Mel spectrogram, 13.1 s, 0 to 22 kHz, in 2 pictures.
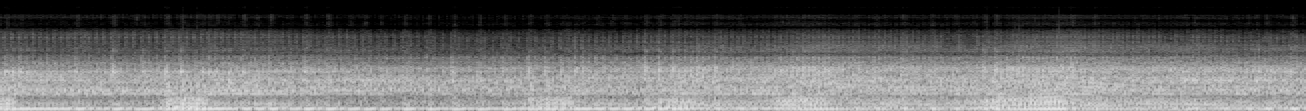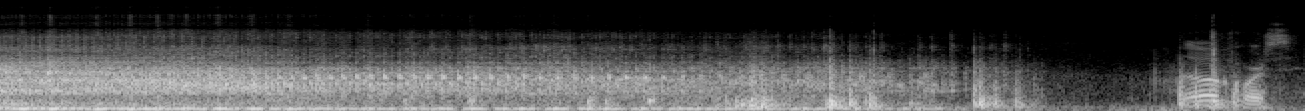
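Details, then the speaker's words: Modded 1993 Polaris Indy 440 two-stroke snowmobile, sat two years, started with ether, recoil starter: lumpy, uneven idle that fades, stumbles and dies; rough running, owner blames the long sitting. "dies so it is running it's not that's not running great but that might be to the fact it's been sitting for like two years doing absolutely nothing"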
